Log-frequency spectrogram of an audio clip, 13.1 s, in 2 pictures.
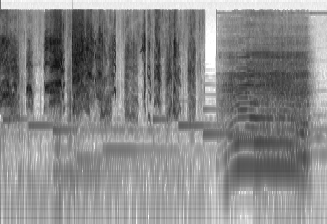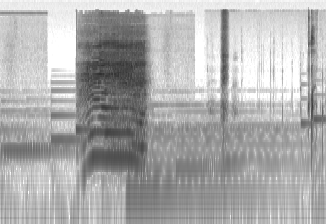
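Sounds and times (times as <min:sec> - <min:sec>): animal rasping calls: 0:00.0 - 0:06.3, 0:08.1 - 0:09.6
long rising animal call: 0:00.0 - 0:06.3, 0:08.1 - 0:09.6
soft background music: 0:00.0 - 0:13.0.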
